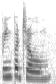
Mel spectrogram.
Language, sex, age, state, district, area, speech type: Tamil, female, 30-45, Tamil Nadu, Viluppuram, rural, read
